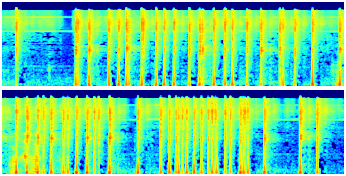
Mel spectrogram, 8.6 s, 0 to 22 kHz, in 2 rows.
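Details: Homemade high-voltage bifilar transformer passing a 110V 60Hz high-current pulse through a spark gap, voltage raised: rapid irregular cracks bunching into bursts as the arc chirps and kicks with heavy current; cause of the weird noise unknown.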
